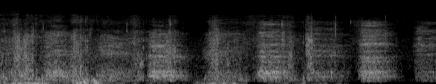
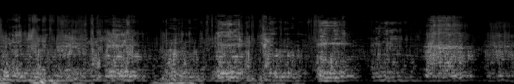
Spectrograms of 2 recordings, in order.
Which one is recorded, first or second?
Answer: first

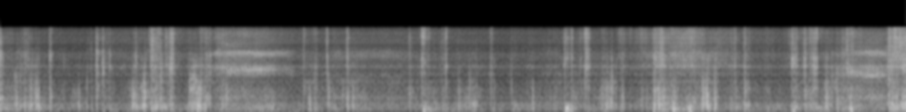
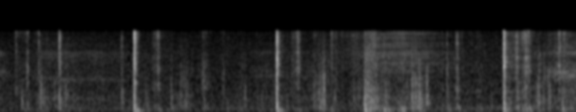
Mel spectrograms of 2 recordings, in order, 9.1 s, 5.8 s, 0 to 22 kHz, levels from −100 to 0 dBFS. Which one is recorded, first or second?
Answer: second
